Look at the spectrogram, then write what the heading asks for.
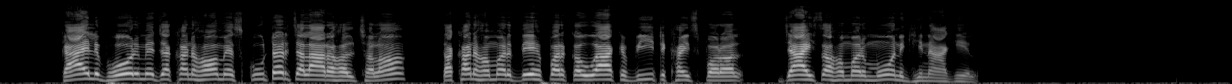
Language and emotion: Maithili, disgusted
